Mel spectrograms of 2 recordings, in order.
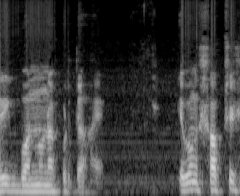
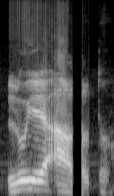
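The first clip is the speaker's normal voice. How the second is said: slow example sentence; 5 dB louder, much slower than usual. Shown as a demonstration. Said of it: "যেমন ধরুন".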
